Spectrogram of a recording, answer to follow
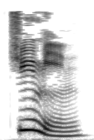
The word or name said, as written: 居民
